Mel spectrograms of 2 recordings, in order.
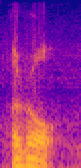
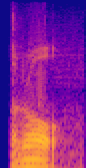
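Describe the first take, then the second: First: The O vowel is cut off short. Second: The O vowel is cut off short.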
